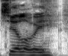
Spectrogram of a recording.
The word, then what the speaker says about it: Chilhowie: Chilhowie. Maybe that is how you say it. I've always just said Chillouee.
